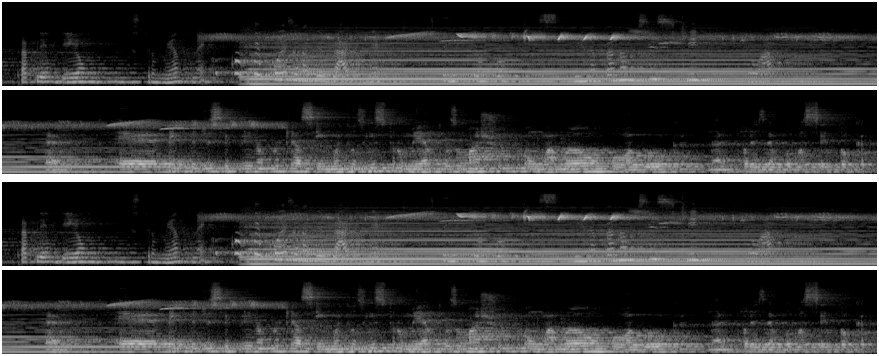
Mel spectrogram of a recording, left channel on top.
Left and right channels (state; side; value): identical; both; correlation 1.00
